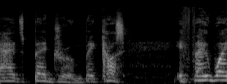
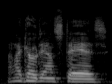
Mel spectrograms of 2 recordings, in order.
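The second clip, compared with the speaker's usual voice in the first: ordinary delivery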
